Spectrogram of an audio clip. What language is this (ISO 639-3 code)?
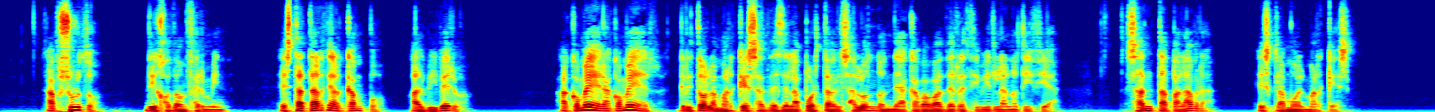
spa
